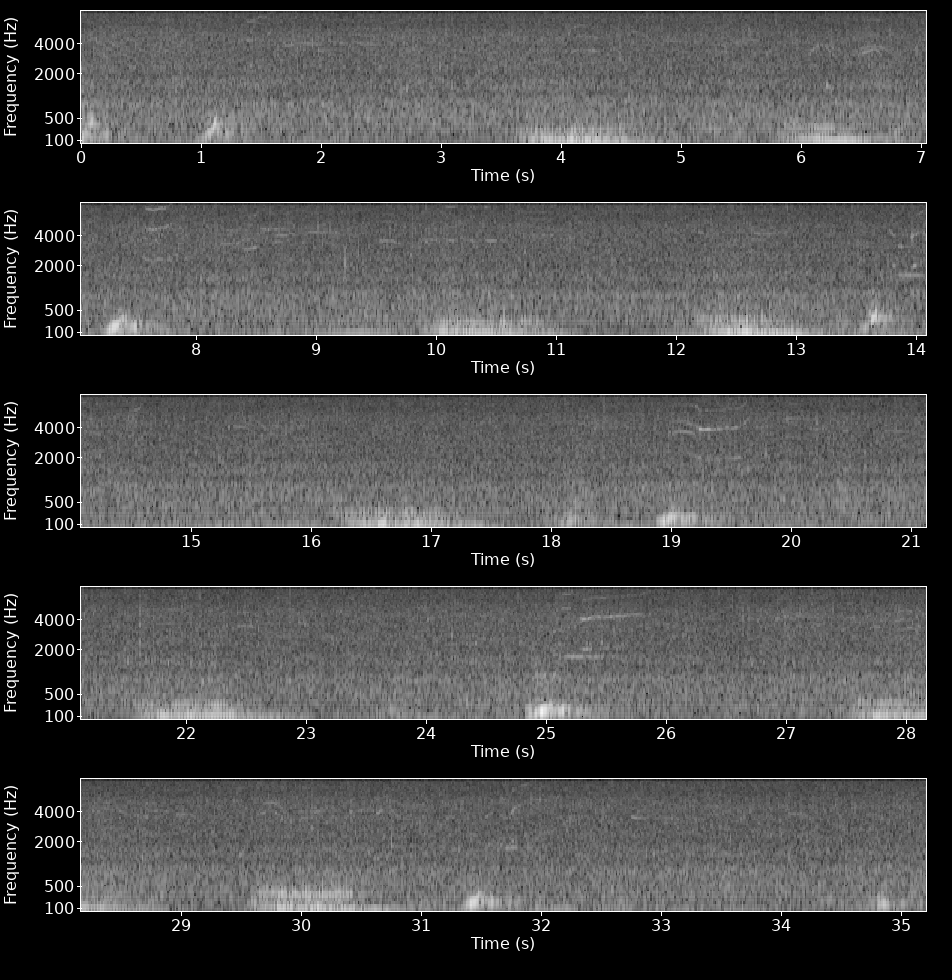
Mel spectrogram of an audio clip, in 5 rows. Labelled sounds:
1.7	2.0	Pacific white-sided dolphin, 3.9 to 4.2 kHz
4.1	4.3	Pacific white-sided dolphin, 3.3 to 4.8 kHz
6.5	6.7	Pacific white-sided dolphin, 3.5 to 3.8 kHz
7.6	7.8	Pacific white-sided dolphin, 4.5 to 5.0 kHz
8.2	9.2	Pacific white-sided dolphin, 3.3 to 4.4 kHz
13.8	14.1	humpback whale, 1.5 to 1.6 kHz
19.0	19.7	humpback whale, 1.8 to 6.4 kHz
19.8	20.1	Pacific white-sided dolphin, 3.1 to 3.3 kHz
20.8	21.0	Pacific white-sided dolphin, 3.6 to 3.8 kHz
25.1	25.8	humpback whale, 1.6 to 6.8 kHz
31.8	32.1	humpback whale, 2.3 to 2.6 kHz

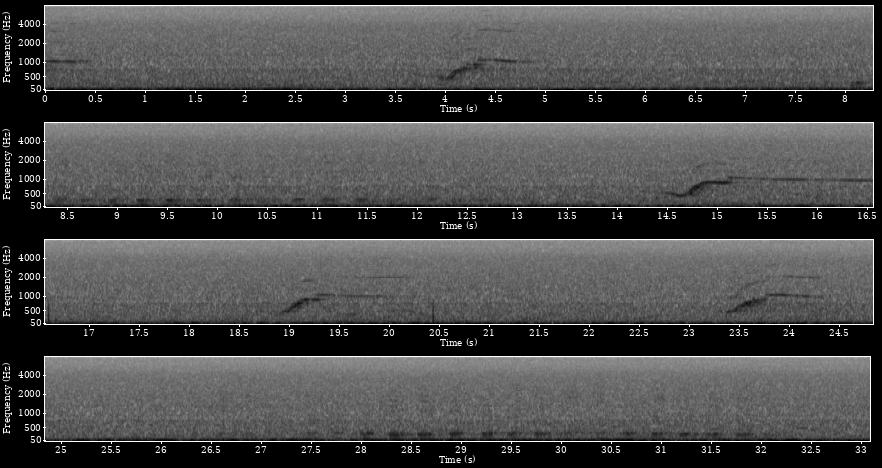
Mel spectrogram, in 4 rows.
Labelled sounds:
0.0	0.5	humpback whale, 0.96 to 1.1 kHz
4.1	4.8	humpback whale, 0.80 to 3.4 kHz
14.8	15.9	humpback whale, 0.80 to 1.1 kHz
16.3	16.6	humpback whale, 0.93 to 0.99 kHz
19.0	20.2	humpback whale, 0.80 to 2.1 kHz
23.5	24.3	humpback whale, 0.80 to 7.5 kHz

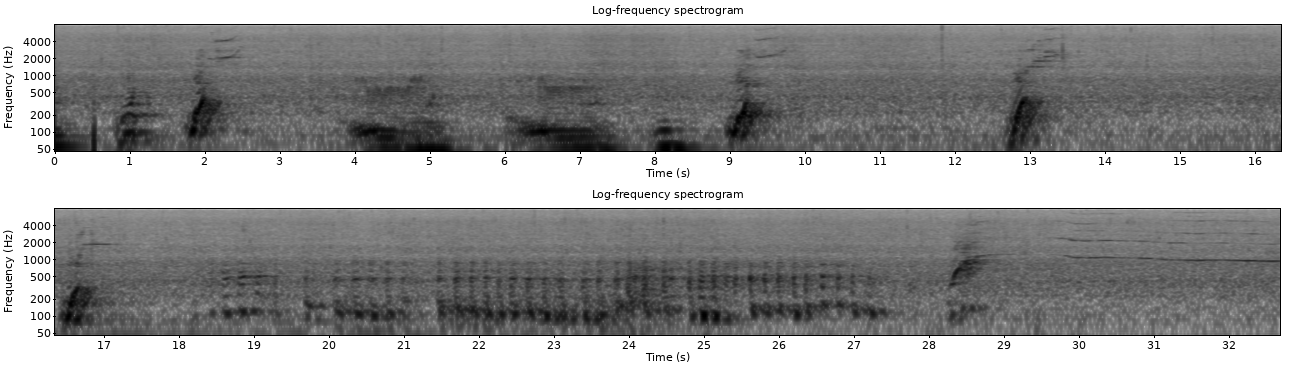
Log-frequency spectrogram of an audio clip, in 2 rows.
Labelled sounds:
2.0	2.5	humpback whale, 1.9 to 5.0 kHz
9.3	9.8	humpback whale, 2.0 to 7.1 kHz
13.0	13.6	humpback whale, 1.4 to 4.8 kHz
16.7	17.1	humpback whale, 1.8 to 2.1 kHz
28.4	32.6	humpback whale, 0.78 to 7.0 kHz

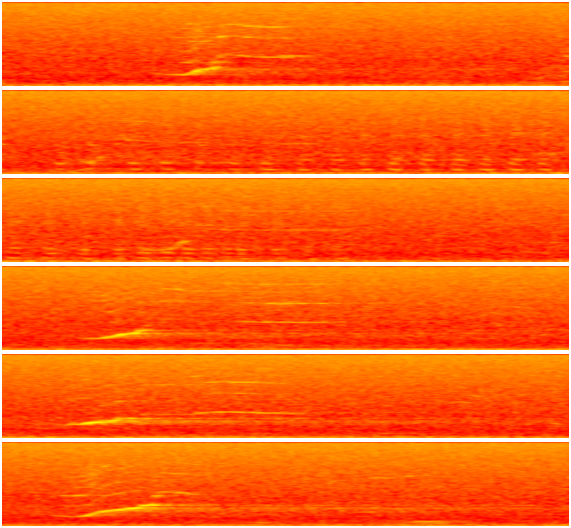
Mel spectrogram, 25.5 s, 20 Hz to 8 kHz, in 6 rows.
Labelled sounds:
1.6	2.3	humpback whale, 0.99 to 3.6 kHz
5.1	5.5	humpback whale, 1.2 to 1.4 kHz
14.5	15.1	humpback whale, 0.96 to 4.2 kHz
18.4	19.1	humpback whale, 0.83 to 3.0 kHz
22.0	22.8	humpback whale, 1.0 to 1.4 kHz
23.3	23.6	humpback whale, 0.80 to 0.93 kHz

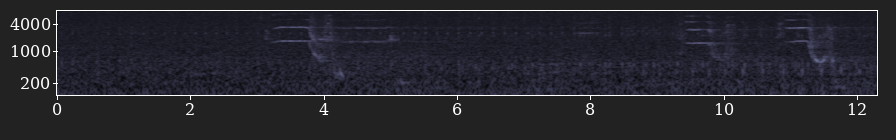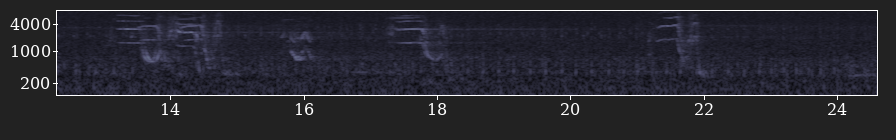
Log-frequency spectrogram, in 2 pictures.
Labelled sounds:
3.2	4.9	killer whale, northern resident, G clan, 0.80 to 5.2 kHz
7.7	8.2	killer whale, northern resident, G clan, 2.4 to 4.3 kHz
9.4	9.9	killer whale, northern resident, G clan, 1.3 to 4.6 kHz
10.9	11.4	killer whale, northern resident, G clan, 0.80 to 6.8 kHz
13.1	14.5	killer whale, northern resident, G clan, 0.80 to 6.7 kHz
15.7	16.2	killer whale, northern resident, G clan, 0.80 to 2.7 kHz
17.2	18.9	killer whale, northern resident, G clan, 0.80 to 7.9 kHz
21.3	22.6	killer whale, northern resident, G clan, 1.6 to 7.6 kHz

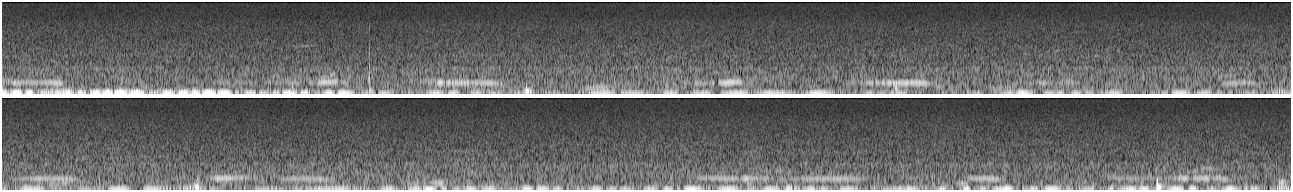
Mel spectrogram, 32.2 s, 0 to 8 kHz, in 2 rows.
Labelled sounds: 3.7	4.0	humpback whale, 1.8 to 2.0 kHz

